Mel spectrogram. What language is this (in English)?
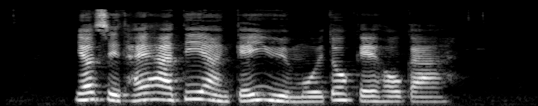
Cantonese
